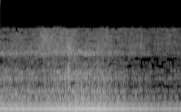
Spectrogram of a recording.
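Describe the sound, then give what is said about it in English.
Steady low engine drone of a car being driven, a constant rumbling hum that holds throughout and eases slightly near the end, with no voices. “Kent and White dashed out, and as we join them now, they are driving the revived but still weak Jim Olsen back to the Daily Planet.”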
